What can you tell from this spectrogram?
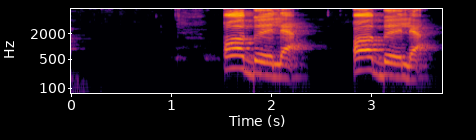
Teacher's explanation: നാവിൻ്റെ മുരട്ട് നിന്ന് വരുന്ന അക്ഷരമാണ് ഖ.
